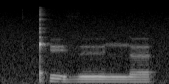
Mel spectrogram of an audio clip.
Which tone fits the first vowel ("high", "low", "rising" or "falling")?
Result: falling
